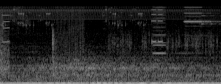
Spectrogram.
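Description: Electronic sound design for a glitching title animation: a steady low rumble under a rushing wash of noise, with short digital glitch blips and beeps in the second half.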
